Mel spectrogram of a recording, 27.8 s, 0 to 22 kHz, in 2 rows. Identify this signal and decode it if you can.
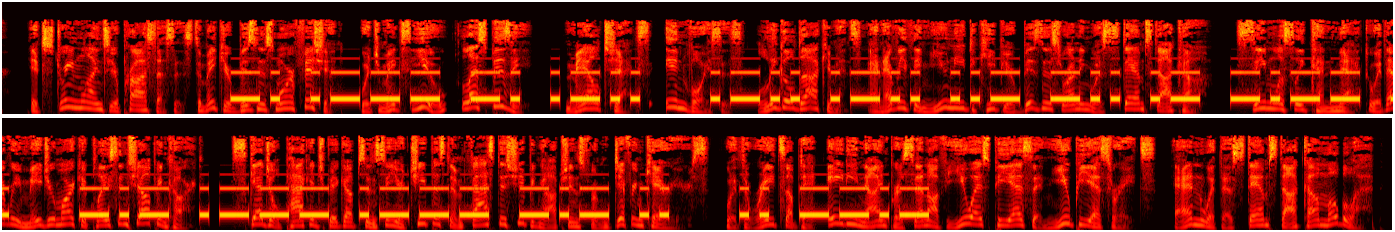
Morse code, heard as a keyed tone, machine-sent, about 12 wpm, 550 Hz, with speech in German. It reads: NJNL LLUDAYE KJJKI IQ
